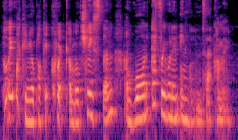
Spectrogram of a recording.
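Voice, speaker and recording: A woman's voice: mid-range voice, a little fast, creaky, mellow, breathy edge. A woman voicing a brave young orphan girl who pleads and argues with indignation. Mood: pleading.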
